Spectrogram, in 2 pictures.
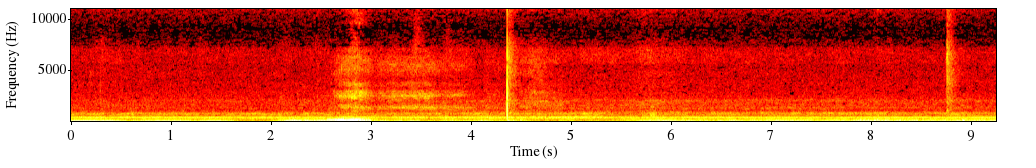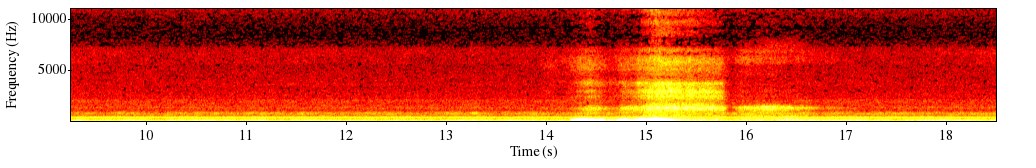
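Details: A dog asleep gives a brief low snore, then breathes quietly for many seconds before a louder, gurgling snort-snore near the end. The room is otherwise still.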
